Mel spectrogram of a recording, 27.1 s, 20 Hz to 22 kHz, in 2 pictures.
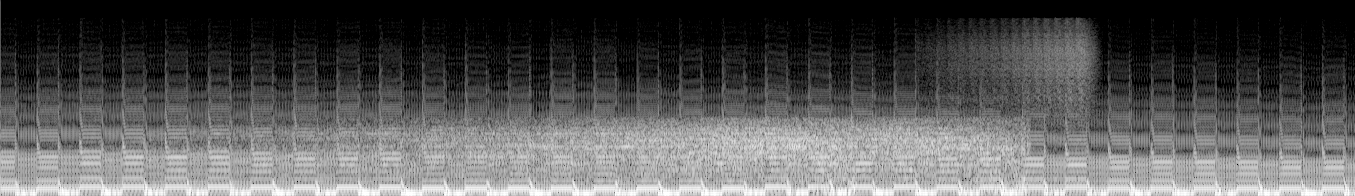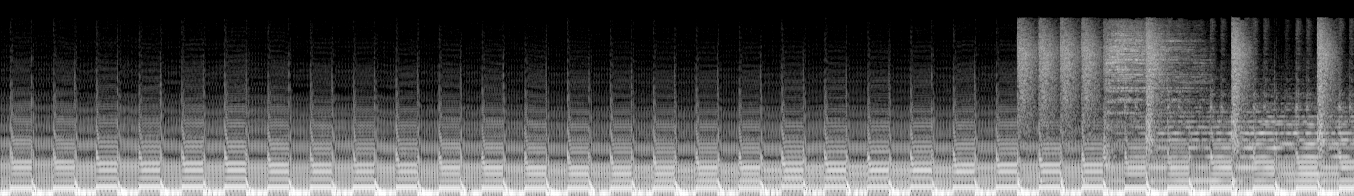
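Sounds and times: heavy pulsing bass: 0:00.2 - 0:11.6.

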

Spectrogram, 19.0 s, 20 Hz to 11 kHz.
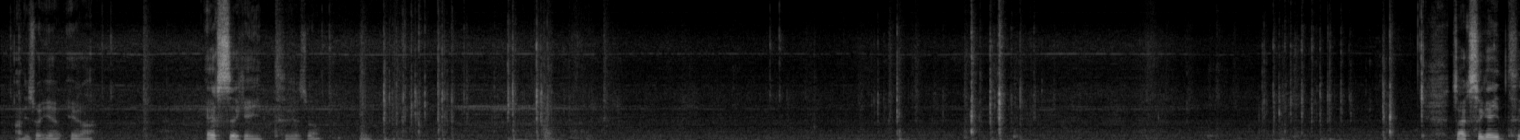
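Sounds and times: faint steady hiss: 0:00.0 - 0:19.0
keyboard keys clicking: 0:04.8 - 0:06.9, 0:15.8 - 0:17.4.

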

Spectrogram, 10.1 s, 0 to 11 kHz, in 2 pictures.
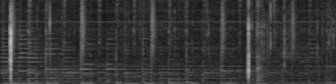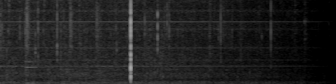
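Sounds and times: background music: 0:00.0 - 0:07.4
firewood crackling: 0:00.0 - 0:10.0.

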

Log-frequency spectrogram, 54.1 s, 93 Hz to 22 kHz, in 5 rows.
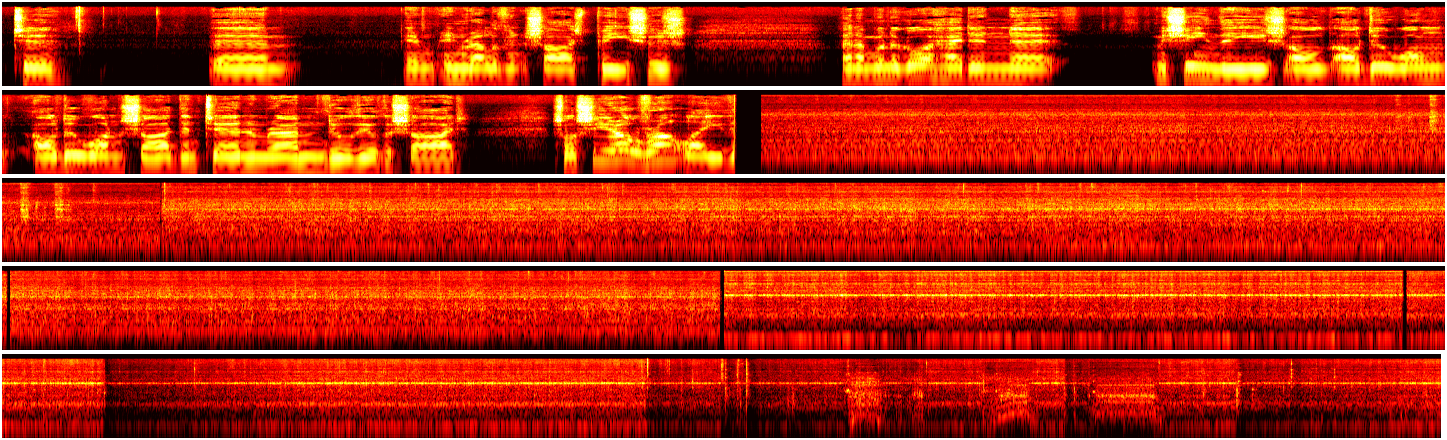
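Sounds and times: high whine: 0:16.6 - 0:54.0
metal lathe running: 0:16.6 - 0:54.0.

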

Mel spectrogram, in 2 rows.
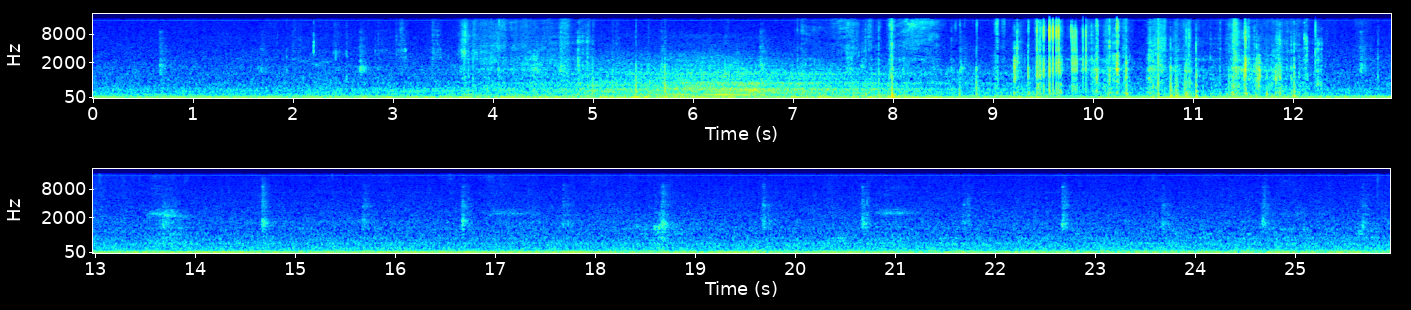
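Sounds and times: low electrical hum: 0:00.0 - 0:25.9
cardboard card rubbing and scraping: 0:02.2 - 0:06.0, 0:07.0 - 0:12.3.

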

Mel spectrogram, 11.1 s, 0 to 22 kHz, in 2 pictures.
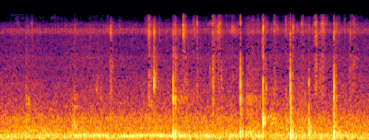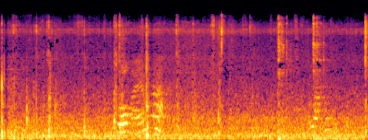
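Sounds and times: basketball bouncing on concrete: 0:01.1 - 0:09.0.

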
